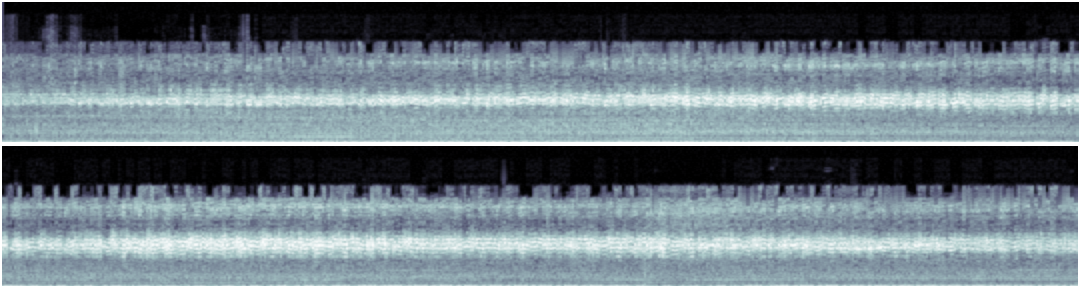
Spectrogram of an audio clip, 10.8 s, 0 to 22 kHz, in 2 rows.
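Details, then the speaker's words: Subaru FRS with Vortech supercharger, Borla UEL headers, catless front pipe and Tomei 80R exhaust at idle: a thin, steady high squeal rides over a loud, lumpy idle, supercharger belt squeal. "i really want to take apart the vortech supercharger and swap out the belt because i don't know if you guys noticed but sometimes in the videos this car squeaks like crazy"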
